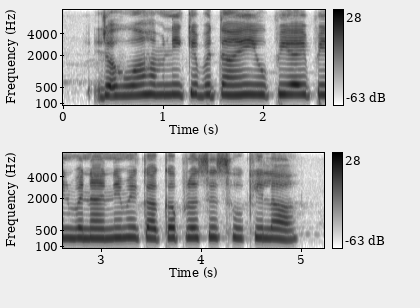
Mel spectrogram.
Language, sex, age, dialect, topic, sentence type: Magahi, female, 60-100, Southern, banking, question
